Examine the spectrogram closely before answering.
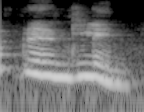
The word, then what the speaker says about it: println: और LN एक अलग वर्ड है लेकिन हमको उसको प्रिंट लेन के साथ लिखते हैं, उस प्रोनाउंस करते हैं प्रिंट लेन।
